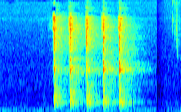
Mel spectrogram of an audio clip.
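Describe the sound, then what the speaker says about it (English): Five firm knocks on a house door land in an even, quick rhythm. They are close and loud against a quiet background, and then stop. "so I knock again."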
